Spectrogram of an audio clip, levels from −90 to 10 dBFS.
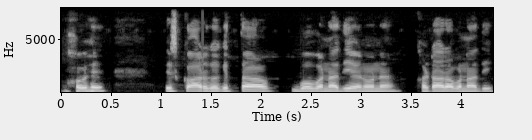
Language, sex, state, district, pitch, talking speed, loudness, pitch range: Hindi, male, Uttar Pradesh, Jyotiba Phule Nagar, 140 Hz, 165 wpm, -13 LUFS, 135-150 Hz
